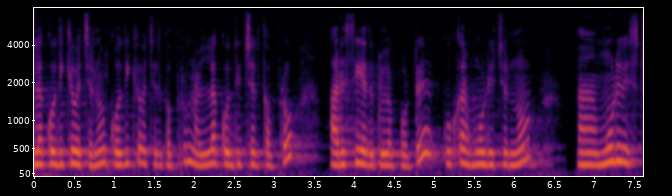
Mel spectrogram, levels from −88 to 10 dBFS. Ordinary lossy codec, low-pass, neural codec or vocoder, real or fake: Opus, 64 kbps; 7.2 kHz; none; real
